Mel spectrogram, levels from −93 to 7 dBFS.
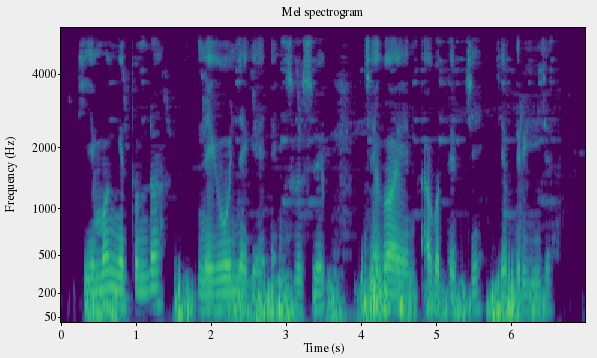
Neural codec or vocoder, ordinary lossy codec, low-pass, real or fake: none; none; 5.4 kHz; real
